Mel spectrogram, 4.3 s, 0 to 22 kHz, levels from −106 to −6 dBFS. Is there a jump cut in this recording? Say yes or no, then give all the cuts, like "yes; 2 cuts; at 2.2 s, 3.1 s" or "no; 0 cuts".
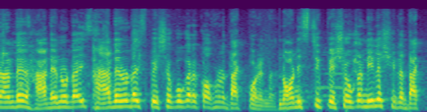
yes; 2 cuts; at 0.9 s, 2.8 s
